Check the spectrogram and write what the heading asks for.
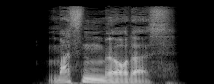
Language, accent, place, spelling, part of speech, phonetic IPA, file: German, Germany, Berlin, Massenmörders, noun, [ˈmasn̩ˌmœʁdɐs], De-Massenmörders.ogg
- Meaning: genitive singular of Massenmörder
